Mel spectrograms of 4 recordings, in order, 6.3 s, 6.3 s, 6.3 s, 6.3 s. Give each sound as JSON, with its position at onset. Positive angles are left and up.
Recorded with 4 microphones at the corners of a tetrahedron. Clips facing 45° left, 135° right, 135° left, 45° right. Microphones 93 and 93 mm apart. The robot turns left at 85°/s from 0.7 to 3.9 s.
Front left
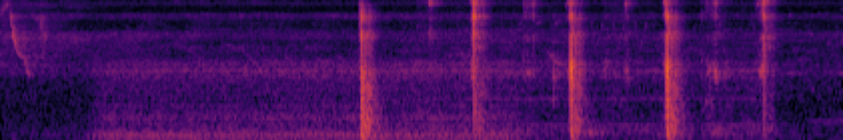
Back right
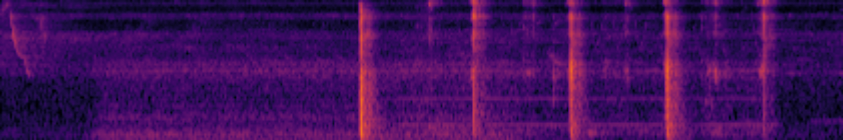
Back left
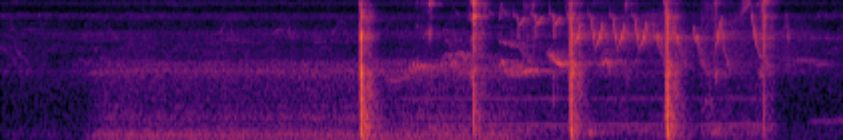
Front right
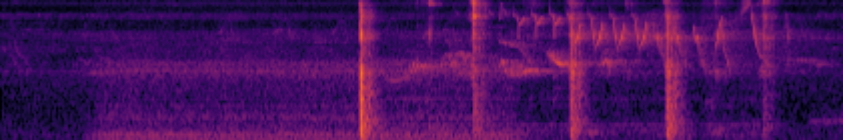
{"t": 2.7, "sound": "scissors", "azimuth_deg": -115, "distance_m": 0.8}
